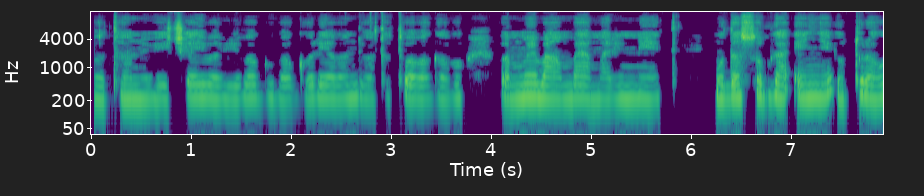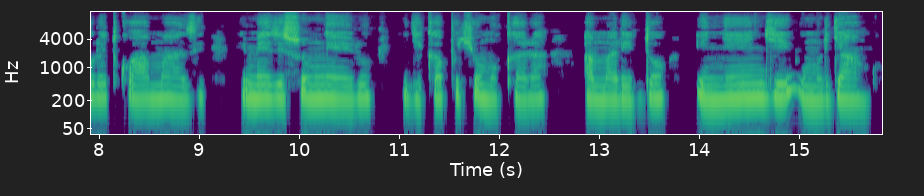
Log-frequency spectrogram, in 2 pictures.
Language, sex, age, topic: Kinyarwanda, female, 25-35, government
